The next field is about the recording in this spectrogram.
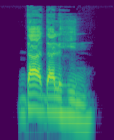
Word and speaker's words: dadalhin: Saan nila dadalhin ang bahay? Saan nila dadalhin ang bahay? Saan nila dadalhin ang bahay? It means, where will they carry the house? Word for word, it's saan nila dadalhin ang bahay?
